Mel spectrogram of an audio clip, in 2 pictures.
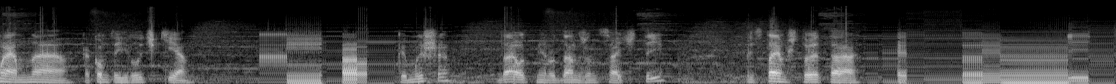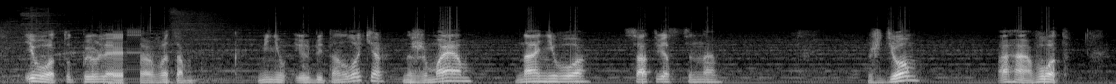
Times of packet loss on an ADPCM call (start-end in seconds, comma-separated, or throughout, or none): none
